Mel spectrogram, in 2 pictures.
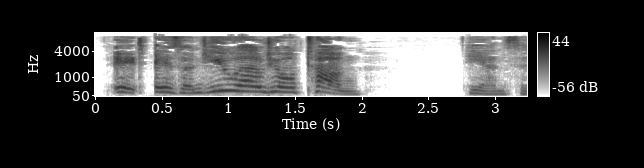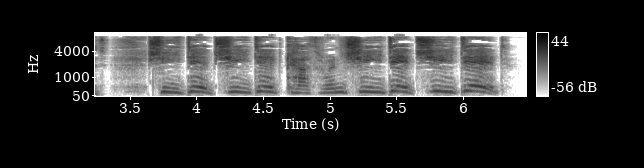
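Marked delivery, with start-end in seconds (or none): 0.1-2.0 put-on loud, high boyish outburst; angry snap. A narrator's reading. Boy answering back at the nurse, loud and cross. 3.6-6.4 high, loud repeated chant; insistent singsong taunt. A narrator's reading. Boy goading his cousin Catherine, chanting loudly.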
